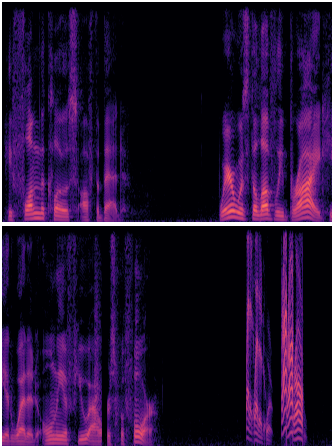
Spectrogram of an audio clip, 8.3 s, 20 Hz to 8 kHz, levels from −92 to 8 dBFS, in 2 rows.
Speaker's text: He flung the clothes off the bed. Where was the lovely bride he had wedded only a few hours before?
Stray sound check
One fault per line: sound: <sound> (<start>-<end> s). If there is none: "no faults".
sound: dropout (5.4-5.4 s)
sound: chirp (7.2-7.9 s)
